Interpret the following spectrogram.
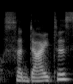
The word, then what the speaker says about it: Sodaitis: Crystal Seditis here.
